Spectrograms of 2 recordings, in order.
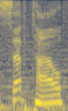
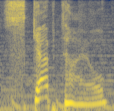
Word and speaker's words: Sceptile: how English works, like when people mispronounce Sceptile as Skeptile, or when they add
